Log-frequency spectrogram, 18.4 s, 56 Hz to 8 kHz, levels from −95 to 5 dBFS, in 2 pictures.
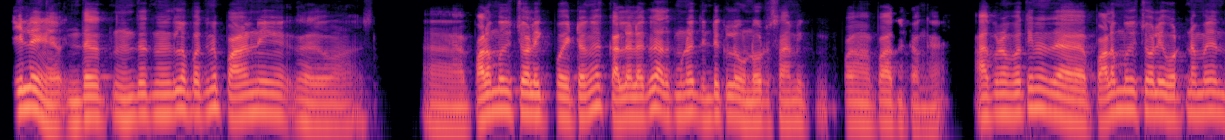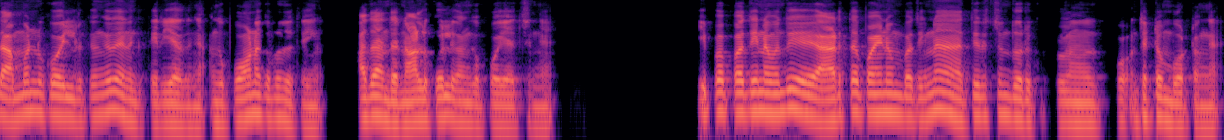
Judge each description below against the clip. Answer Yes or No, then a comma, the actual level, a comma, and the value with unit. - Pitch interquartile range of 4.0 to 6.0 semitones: Yes, average, 5.0 semitones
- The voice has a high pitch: No, low, 130 Hz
